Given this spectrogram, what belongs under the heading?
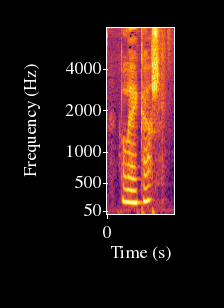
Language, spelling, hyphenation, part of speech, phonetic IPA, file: Czech, lékař, lé‧kař, noun, [ˈlɛːkar̝̊], Cs-lékař.ogg
- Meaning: physician, doctor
